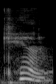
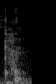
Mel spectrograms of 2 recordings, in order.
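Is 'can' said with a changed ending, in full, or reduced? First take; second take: full; reduced. First: The word is said in full with a clear vowel. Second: The word is said weakly with a reduced vowel. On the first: "we're told to pronounce it like can" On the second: "And more often it becomes can"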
